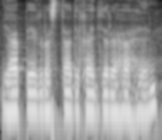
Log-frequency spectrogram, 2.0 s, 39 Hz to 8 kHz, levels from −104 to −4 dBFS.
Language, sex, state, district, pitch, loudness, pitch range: Hindi, male, Arunachal Pradesh, Papum Pare, 115 Hz, -18 LUFS, 115-120 Hz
